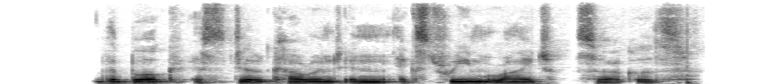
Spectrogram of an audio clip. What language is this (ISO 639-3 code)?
eng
